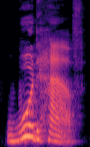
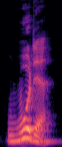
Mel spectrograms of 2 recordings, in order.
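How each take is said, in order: First: The word have is said in full. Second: The word have is reduced to a.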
